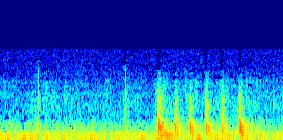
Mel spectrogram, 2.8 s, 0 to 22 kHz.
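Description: A quick series of about six sharp knocks on the door of compartment 3 on a train, evenly spaced, over a steady low rumble with no one speaking.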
